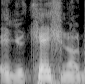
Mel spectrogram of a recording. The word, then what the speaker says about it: educational: We'll be talking about your educational background. Alors, accent tonique là, quand on peut se publier là, il est tombé sur troisième syllabe là.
